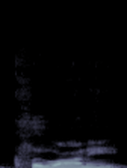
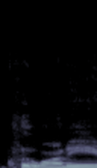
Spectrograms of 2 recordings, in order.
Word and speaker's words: Kluane: Uh I don't know if I'm going to pronounce it right, but it's called Kluane Kluane or Kluane. K L U A N E Kluane Lake.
